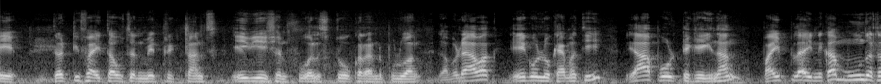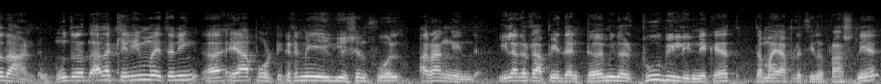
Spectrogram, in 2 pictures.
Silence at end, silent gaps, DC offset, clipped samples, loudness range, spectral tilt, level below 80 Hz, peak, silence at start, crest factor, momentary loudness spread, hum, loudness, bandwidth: 0 s; none; under 0.1%; under 0.1%; 2 LU; -6 dB/octave; -34 dBFS; 0 dBFS; 0 s; 14 dB; 6 LU; none; -15 LUFS; 13.5 kHz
